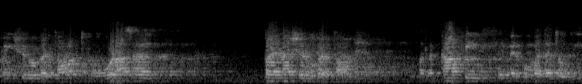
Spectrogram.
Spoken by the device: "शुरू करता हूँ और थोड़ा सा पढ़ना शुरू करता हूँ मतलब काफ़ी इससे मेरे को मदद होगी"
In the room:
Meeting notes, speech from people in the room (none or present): none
